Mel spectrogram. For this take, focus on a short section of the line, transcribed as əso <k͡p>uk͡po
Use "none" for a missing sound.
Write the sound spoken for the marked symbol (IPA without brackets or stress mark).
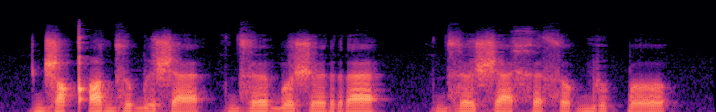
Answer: ɡ͡b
